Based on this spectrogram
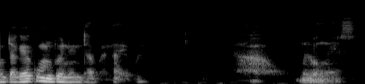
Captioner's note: none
